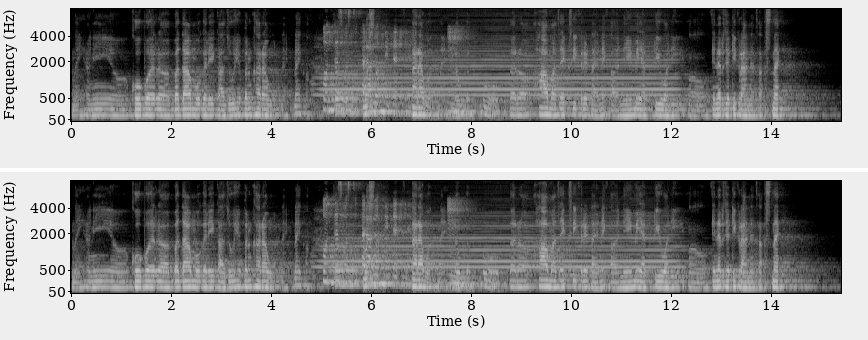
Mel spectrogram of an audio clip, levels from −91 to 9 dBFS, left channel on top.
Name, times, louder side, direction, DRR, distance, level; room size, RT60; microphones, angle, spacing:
voice 1, 0.0-4.6 4.9-6.0 6.8-14.1, right 1 dB, 15° right, 5 dB, 1.2 m, -23 dB
sound 1, 4.8-12.3, left 1 dB, 15° left, 1.8 m, -30 dB
voice 2, 5.0-5.5 5.8-6.8 7.5-8.0, equal, 65° right, -3 dB, 3.1 m, -25 dB
22.5 x 18.0 x 9.3 m, 2.3 s
head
